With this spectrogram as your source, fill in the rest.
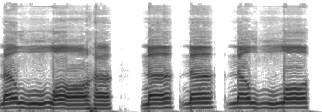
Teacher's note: Inna, nun tu beri atas kan. Jadi kalimah Allah tu automatik jadi tebal sebutannya.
